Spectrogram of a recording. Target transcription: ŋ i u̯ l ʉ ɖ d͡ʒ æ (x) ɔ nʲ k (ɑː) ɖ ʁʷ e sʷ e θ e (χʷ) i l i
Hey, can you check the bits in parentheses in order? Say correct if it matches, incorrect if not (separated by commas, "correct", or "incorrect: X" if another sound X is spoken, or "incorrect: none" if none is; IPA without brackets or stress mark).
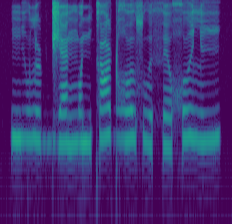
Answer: incorrect: ŋ, incorrect: ɑ, correct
